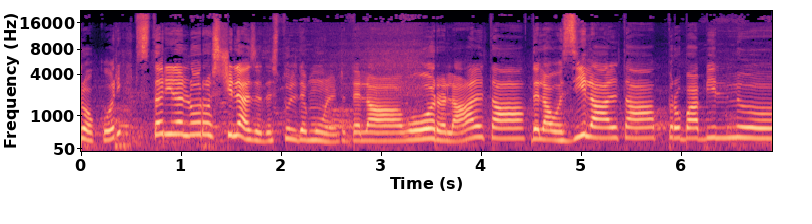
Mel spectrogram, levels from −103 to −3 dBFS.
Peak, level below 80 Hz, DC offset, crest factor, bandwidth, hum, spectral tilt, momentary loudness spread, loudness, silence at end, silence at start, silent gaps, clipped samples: 0 dBFS; -54 dBFS; under 0.1%; 16 dB; over 20 kHz; none; -3 dB/octave; 7 LU; -17 LUFS; 0 s; 0 s; none; under 0.1%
